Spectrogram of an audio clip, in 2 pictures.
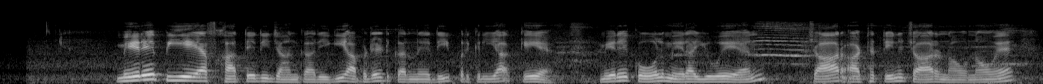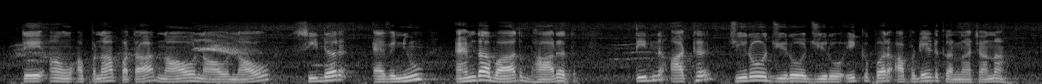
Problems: constant background noise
